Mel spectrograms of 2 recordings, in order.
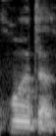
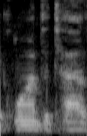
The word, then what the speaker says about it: quantize: That's why like I like quantize. People say quantitize and I just wait.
